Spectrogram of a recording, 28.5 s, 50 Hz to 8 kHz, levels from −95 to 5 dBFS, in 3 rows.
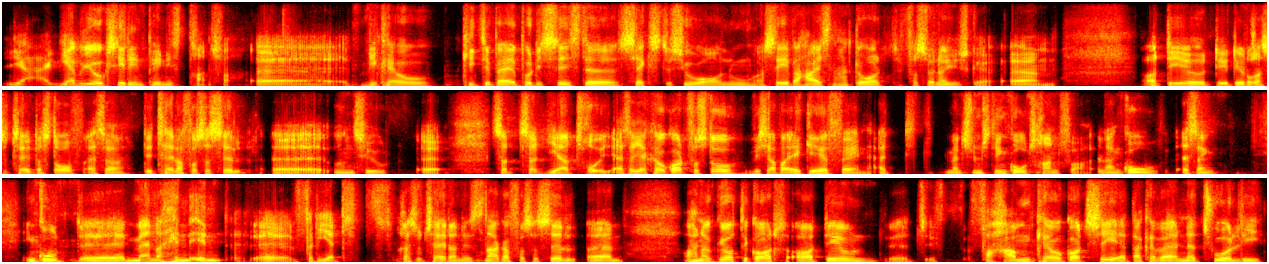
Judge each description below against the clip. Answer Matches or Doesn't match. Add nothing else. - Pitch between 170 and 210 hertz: Doesn't match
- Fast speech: Matches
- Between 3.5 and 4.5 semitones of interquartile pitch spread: Doesn't match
